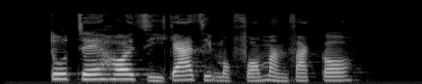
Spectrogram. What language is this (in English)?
Cantonese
